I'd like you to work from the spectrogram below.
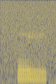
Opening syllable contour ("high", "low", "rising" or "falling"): low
